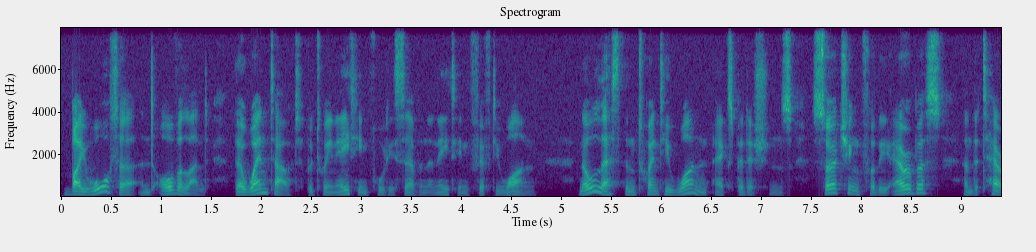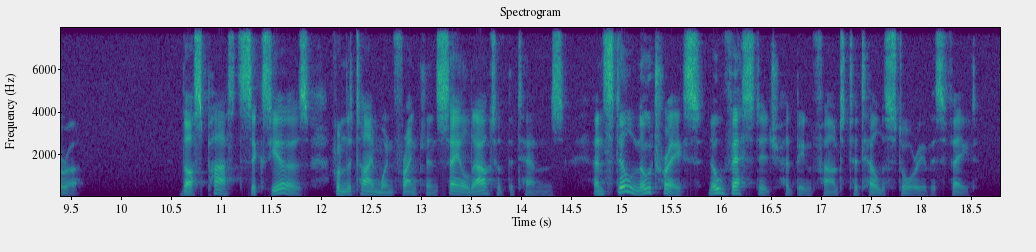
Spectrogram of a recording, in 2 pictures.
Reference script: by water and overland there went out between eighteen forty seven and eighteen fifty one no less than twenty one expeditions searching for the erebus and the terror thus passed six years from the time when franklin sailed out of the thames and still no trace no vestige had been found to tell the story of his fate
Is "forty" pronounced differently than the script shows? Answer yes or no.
no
